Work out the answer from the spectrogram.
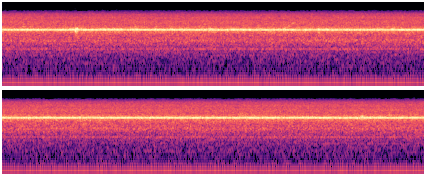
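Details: Only a steady high electronic whine over constant hiss is heard during an evening recording in the Netherlands.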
